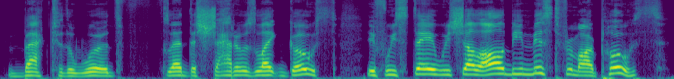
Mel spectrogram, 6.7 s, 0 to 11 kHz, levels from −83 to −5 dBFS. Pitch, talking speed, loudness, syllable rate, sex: 175 Hz, 180 wpm, -17 LUFS, 3.8 syllables/s, male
